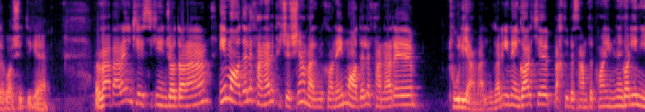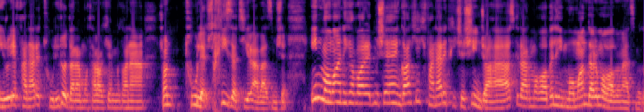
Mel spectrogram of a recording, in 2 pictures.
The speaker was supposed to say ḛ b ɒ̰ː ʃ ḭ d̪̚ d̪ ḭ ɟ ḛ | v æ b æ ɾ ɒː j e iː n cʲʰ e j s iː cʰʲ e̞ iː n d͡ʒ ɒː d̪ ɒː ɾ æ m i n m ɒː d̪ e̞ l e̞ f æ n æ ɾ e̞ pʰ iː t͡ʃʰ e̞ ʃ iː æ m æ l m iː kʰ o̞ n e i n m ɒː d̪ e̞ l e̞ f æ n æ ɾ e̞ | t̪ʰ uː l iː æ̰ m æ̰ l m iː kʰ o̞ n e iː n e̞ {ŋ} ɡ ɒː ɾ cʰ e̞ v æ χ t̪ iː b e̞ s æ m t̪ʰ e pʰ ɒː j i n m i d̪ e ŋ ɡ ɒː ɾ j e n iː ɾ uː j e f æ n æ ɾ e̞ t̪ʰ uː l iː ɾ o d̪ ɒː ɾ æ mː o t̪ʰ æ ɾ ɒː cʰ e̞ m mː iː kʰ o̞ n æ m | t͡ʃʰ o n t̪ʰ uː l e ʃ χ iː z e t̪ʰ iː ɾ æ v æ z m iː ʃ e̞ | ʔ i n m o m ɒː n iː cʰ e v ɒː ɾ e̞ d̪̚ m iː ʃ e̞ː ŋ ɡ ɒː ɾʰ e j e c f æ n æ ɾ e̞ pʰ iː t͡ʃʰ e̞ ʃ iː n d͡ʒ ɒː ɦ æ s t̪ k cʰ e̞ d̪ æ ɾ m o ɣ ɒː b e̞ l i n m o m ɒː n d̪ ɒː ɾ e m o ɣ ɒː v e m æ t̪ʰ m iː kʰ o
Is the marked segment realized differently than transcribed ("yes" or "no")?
no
